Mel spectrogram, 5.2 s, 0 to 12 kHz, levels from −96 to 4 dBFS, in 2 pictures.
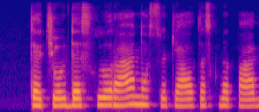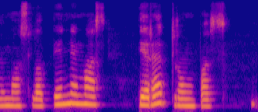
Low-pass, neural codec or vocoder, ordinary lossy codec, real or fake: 10.8 kHz; codec, 44.1 kHz, 2.6 kbps, SNAC; Opus, 64 kbps; fake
